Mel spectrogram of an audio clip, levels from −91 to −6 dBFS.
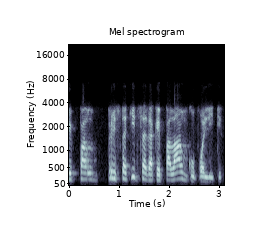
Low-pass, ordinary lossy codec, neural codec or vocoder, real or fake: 7.2 kHz; Opus, 32 kbps; none; real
